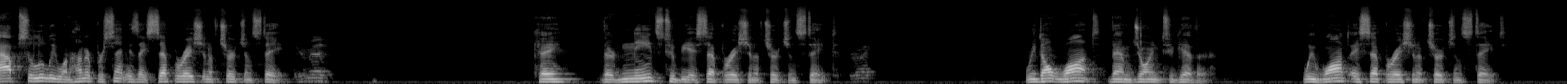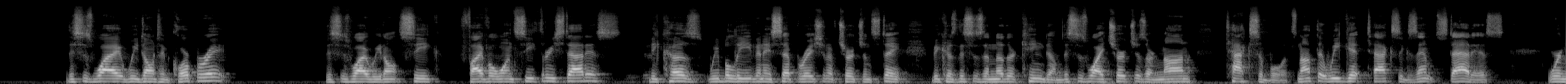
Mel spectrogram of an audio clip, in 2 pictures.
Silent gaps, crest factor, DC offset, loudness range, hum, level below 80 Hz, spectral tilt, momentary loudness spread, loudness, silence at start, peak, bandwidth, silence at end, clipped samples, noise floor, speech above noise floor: none; 18 dB; under 0.1%; 6 LU; none; -56 dBFS; -5 dB/octave; 12 LU; -25 LUFS; 0 s; -8 dBFS; 16 kHz; 0 s; under 0.1%; -65 dBFS; 41 dB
